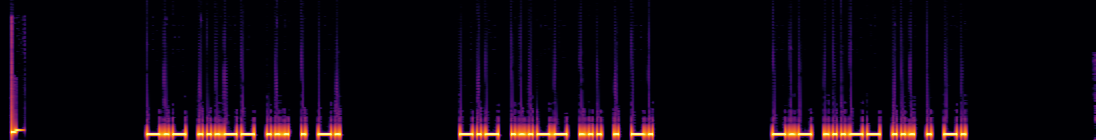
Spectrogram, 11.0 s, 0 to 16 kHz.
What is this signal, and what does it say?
Morse code, heard as a keyed tone, about 28 wpm, 700 Hz. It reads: K3SEN K3SEN K3SEN
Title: Call Signs Repeated 2x - 28wpm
